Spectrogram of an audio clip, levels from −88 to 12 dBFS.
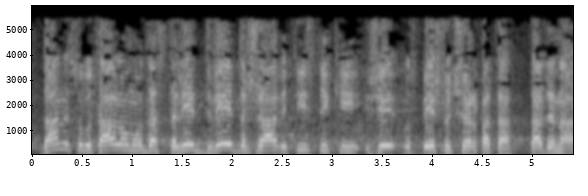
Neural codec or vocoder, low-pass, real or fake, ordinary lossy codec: vocoder, 44.1 kHz, 128 mel bands every 512 samples, BigVGAN v2; 5.4 kHz; fake; MP3, 24 kbps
